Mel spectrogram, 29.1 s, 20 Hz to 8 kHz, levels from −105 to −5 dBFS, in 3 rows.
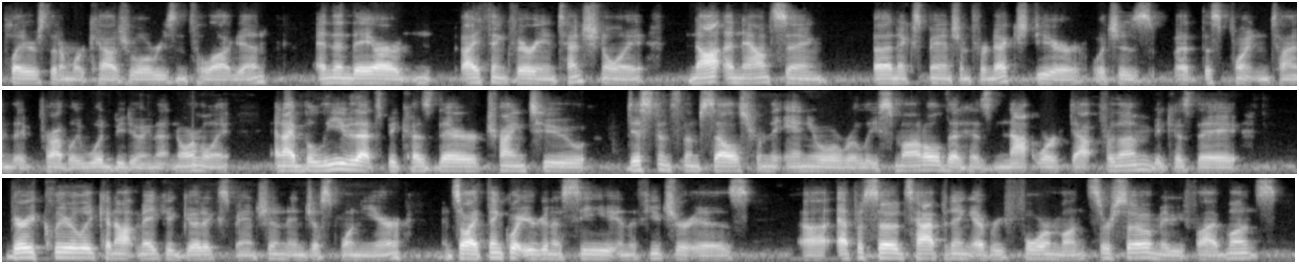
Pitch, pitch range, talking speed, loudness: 110 Hz, 100-120 Hz, 200 wpm, -23 LUFS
